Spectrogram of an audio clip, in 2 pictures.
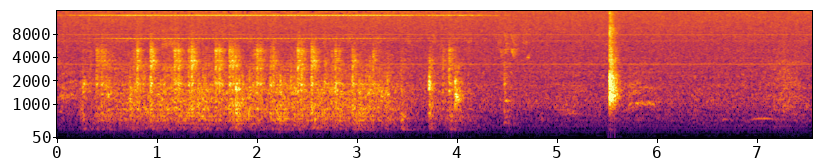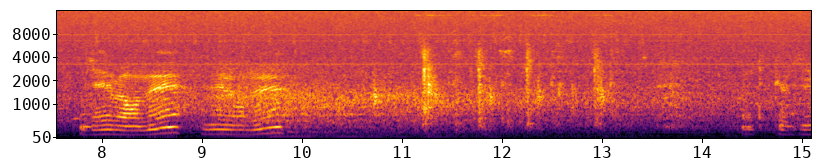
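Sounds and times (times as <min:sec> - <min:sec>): lathe ticking with faint hiss: 0:00.2 - 0:04.2.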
